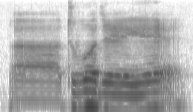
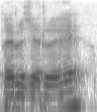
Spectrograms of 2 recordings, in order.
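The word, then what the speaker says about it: Duverger: 그러니까 정당의 수에 영향을 미치고, 그리고 이미 여러분이 두버제의 법칙, 영어로 발음하면 두버제의 법칙, 프랑스 언어로 발음하면 두 베르제르의 법칙, 그렇게 배웠죠.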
